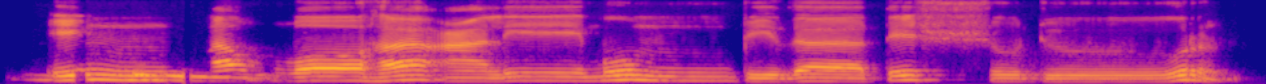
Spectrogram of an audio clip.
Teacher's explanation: Nun tasdid dibaca gunah atau mendengung, ditahan 2 harokat. Allahnya dibaca tebal karena harokat di depannya fathah. Innallaha lam fathah berdiri mat tobi'i.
